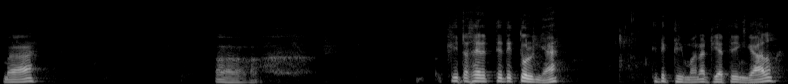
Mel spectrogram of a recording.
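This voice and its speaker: A man leading a paranormal investigation, talking in a hushed, polite, pleading way, often whispering. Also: mid-range voice, slow, pauses often. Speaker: ghost-hunting vlogger.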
